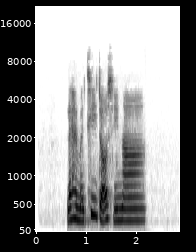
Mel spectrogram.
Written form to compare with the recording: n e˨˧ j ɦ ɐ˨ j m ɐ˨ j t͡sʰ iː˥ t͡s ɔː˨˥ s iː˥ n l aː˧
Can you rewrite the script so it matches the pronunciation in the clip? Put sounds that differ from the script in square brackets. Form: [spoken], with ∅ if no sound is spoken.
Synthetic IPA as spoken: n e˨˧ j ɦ ɐ˨ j m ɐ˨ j t͡sʰ iː˥ t͡s ɔː˨˥ s [iː˨˧] n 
